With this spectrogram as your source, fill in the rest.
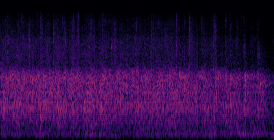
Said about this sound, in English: So if we could have a round of applause, let's show them some appreciation.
